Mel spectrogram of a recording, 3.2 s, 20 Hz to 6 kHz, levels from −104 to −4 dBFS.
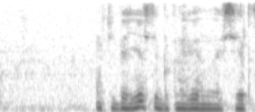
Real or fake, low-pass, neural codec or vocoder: fake; 5.4 kHz; vocoder, 44.1 kHz, 128 mel bands every 512 samples, BigVGAN v2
